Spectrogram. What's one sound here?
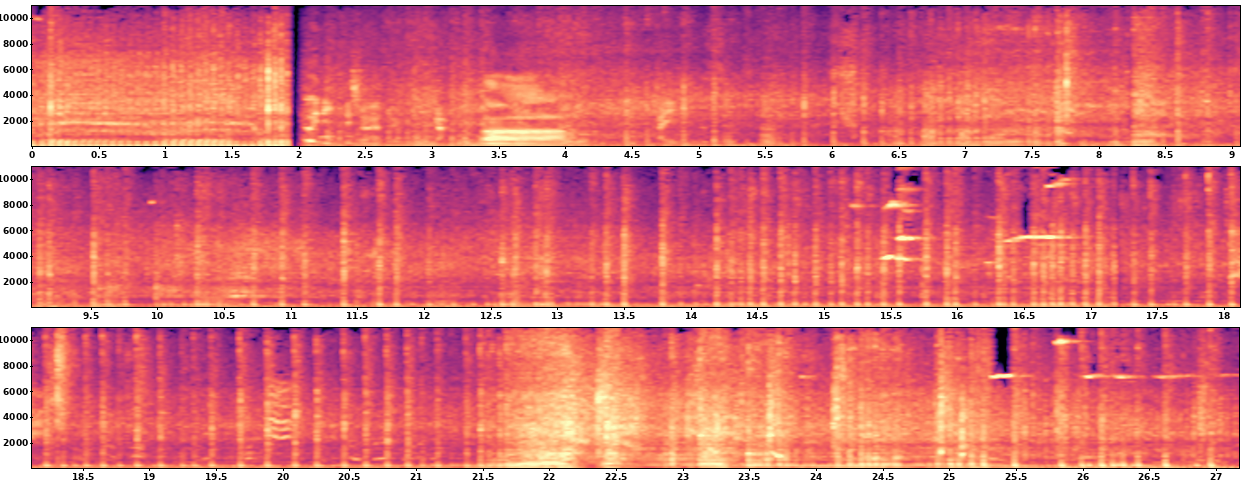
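A motorcycle engine putters and idles nearby.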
